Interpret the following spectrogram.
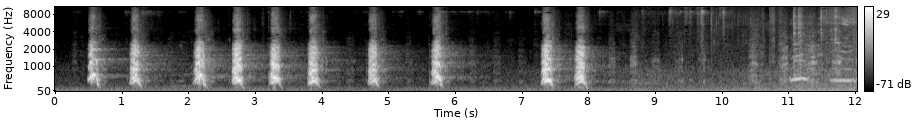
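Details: Dobermann; bark; excitement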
